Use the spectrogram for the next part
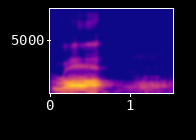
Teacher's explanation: The raw is not smooth like the R in English, even though they may be interchangeable, but the raw is a little bit rough and blows a little bit in Arabic.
